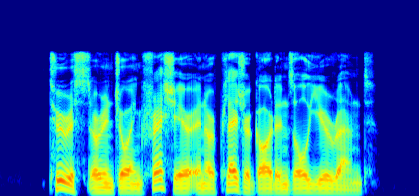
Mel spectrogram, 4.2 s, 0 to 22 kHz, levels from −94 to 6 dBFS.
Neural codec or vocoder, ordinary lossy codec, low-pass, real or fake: none; none; 7.2 kHz; real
